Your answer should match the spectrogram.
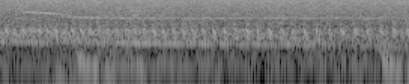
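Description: Faint steady hum and hiss of the recording setup: room tone between the words of a voice-over.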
